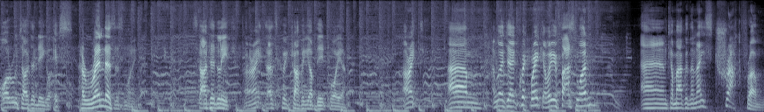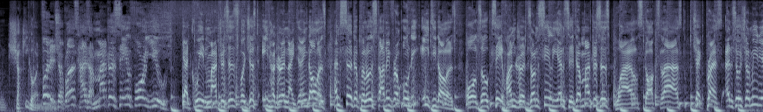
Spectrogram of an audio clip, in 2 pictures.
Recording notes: During this hour we take calls from our audience.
